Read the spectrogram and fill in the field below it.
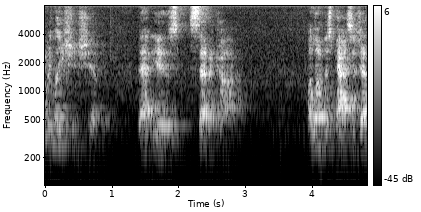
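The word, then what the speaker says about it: צדקה: The T is silent, but let's say it anyways. Tzedakah.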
